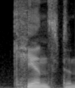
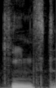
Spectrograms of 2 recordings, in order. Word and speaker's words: Kinston: And that's Kinston, not Kingston.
